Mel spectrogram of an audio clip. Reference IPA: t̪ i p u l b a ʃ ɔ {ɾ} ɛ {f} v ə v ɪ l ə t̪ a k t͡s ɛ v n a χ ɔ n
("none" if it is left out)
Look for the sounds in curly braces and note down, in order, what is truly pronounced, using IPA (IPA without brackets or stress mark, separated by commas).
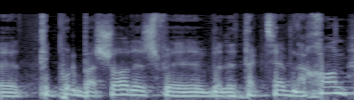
ɾ, ʃ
